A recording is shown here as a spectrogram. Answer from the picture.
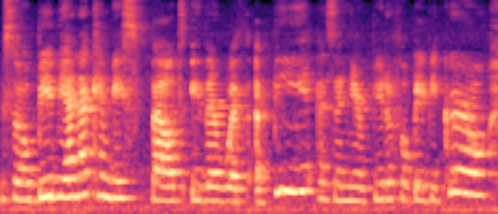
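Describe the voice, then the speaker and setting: In a Spanish accent, a woman with a high voice and lively intonation talks at a moderate pace, with noticeable background noise and audible room echo. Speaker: vlogger. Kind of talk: casual vlog talk. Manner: animated.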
